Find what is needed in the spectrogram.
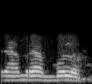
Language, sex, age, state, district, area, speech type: Gujarati, female, 45-60, Gujarat, Junagadh, rural, conversation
